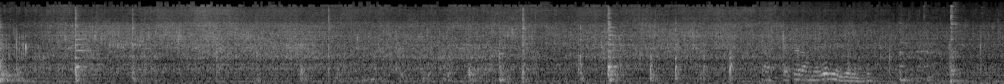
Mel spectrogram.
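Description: Chopped onions fry with panch phoron spices in a pan, a close, steady sizzle with intermittent sharp clicks and scrapes from stirring.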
